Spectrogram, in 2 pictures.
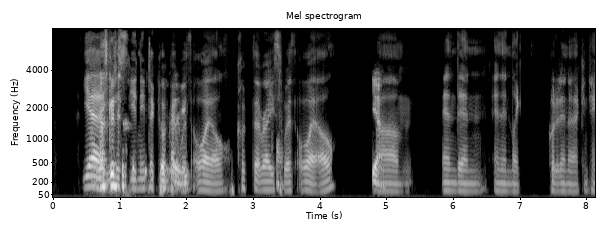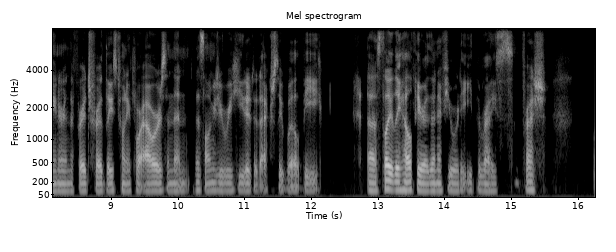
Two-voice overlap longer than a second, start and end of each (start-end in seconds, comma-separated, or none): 0.6-2.1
